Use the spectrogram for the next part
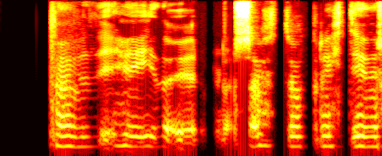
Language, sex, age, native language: Icelandic, male, 13, Icelandic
